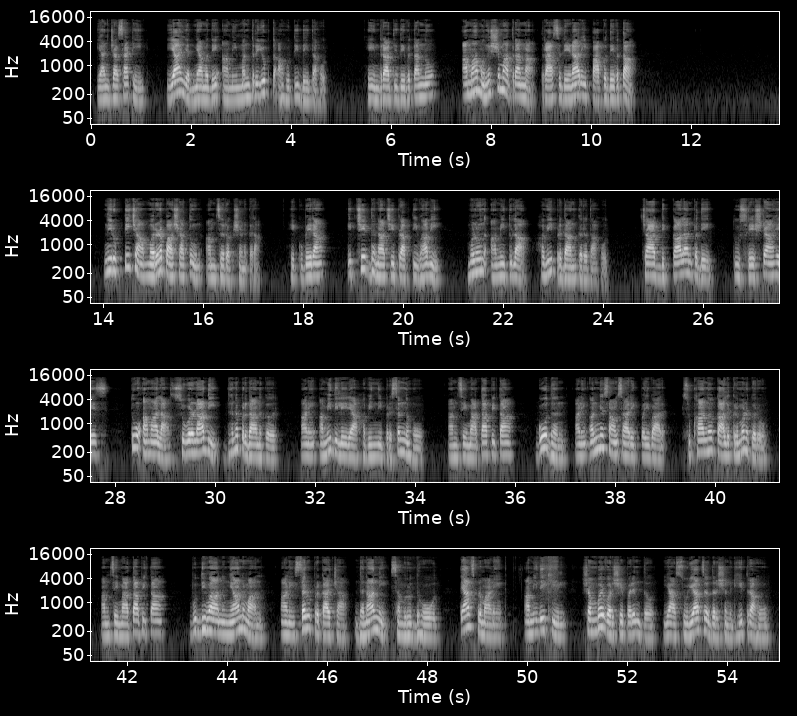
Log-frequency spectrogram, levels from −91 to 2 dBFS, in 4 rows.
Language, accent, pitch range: Marathi, native, 145-180 Hz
